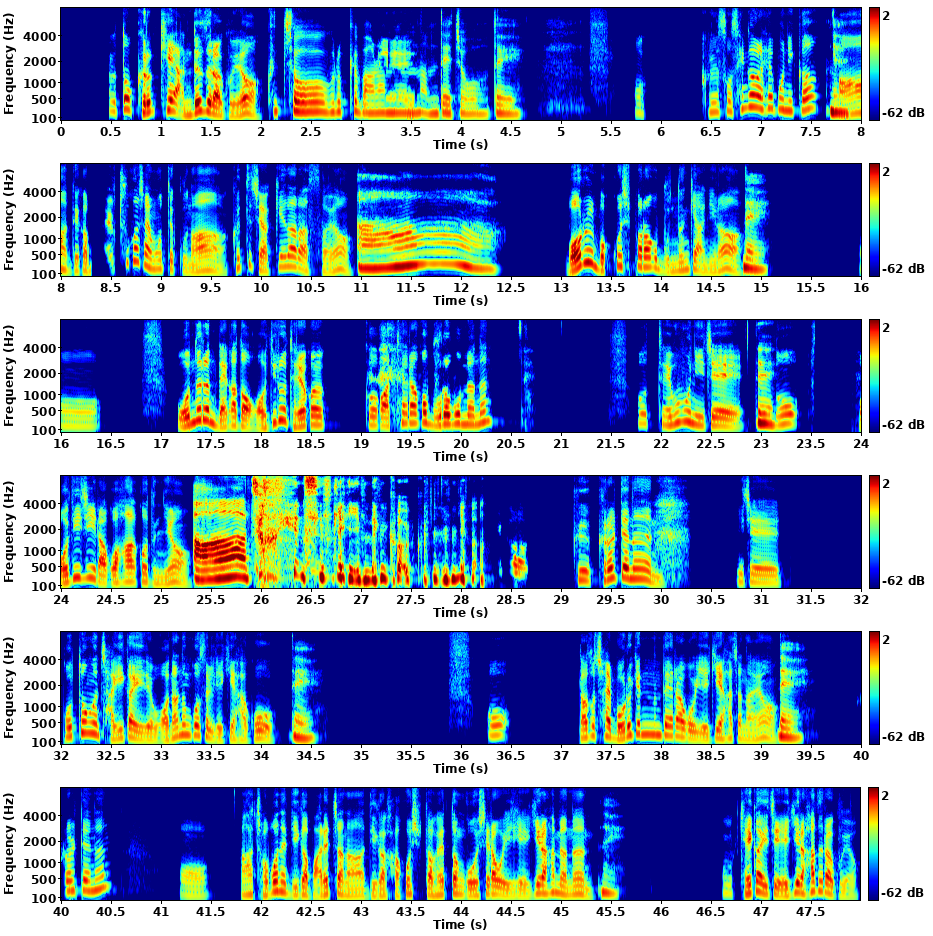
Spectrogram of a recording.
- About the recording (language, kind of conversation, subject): Korean, podcast, 사투리나 말투가 당신에게 어떤 의미인가요?
- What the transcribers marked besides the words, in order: laughing while speaking: "정해진 게 있는 거군요"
